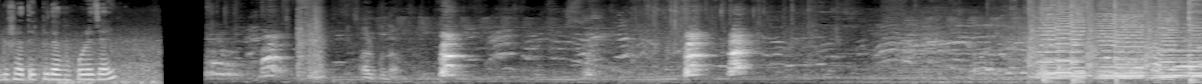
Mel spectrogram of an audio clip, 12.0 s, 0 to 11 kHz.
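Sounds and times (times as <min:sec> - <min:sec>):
dog barking: 0:02.1 - 0:03.0, 0:04.4 - 0:04.8, 0:06.8 - 0:07.7.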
